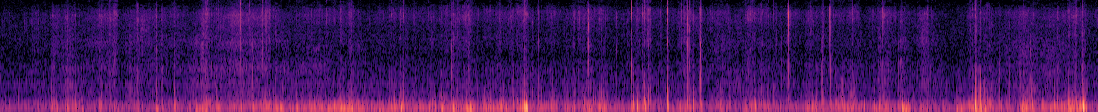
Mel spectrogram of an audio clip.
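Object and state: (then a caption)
Cardboard jigsaw puzzle. Short, glitter-polished fingernails tap closely on an assembled, glossy cardboard jigsaw puzzle of colorful houses lying flat, its pieces thin and solid. The result is a rapid, uneven run of soft, dull, low taps with almost no ring. A few sharper, louder clicks stand out near the middle and end.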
